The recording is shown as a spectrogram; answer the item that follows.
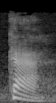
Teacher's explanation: diucapkan dengan mengangkat pangkal lidah kita ke posisi di depan huruf qaf kah diucapkan dengan mengalirkan nafas kita kah yang qwords terdengar ada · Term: huruf k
